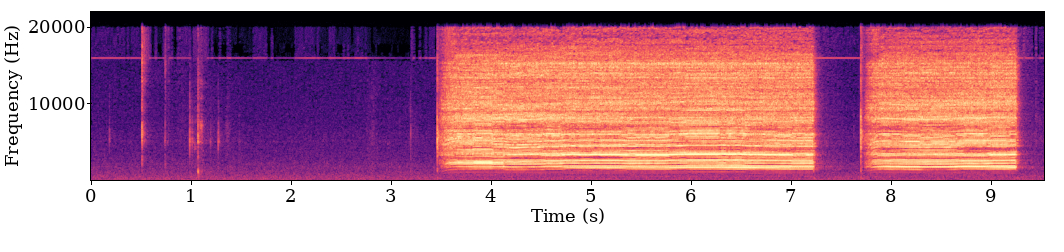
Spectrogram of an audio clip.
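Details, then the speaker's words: Hachette Avro Lancaster B.III model motor tested with battery pack and circuit board: thin high whine runs about four seconds, drops out, then briefly restarts; motor stalling as its shaft binds. "So if I connect this up now, you can hear it running very, very slowly. Let's connect it to its bigger brother power pack and see what happens."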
